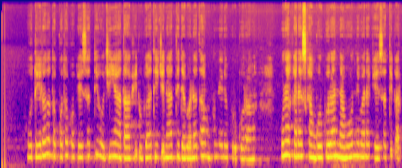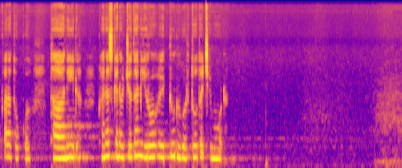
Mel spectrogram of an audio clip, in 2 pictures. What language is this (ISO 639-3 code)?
orm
